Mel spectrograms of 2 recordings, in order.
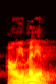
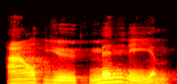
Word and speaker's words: aluminium: I'm British, so I say aluminium, but Americans pronounce it aluminum. Aluminum. Aluminum. American. Aluminium.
